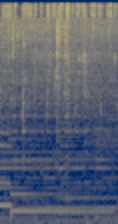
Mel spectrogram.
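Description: Curry leaves drop into hot oil for tempering, a brief close hiss and crackle of frying that holds steady with no talk.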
